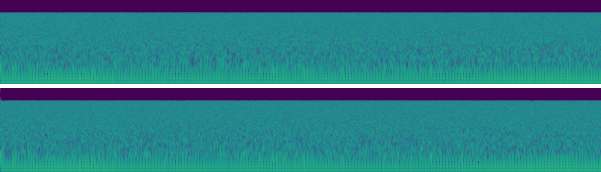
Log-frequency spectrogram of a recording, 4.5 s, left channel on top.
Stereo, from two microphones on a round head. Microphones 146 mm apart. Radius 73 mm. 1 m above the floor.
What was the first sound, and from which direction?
Only background noise.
